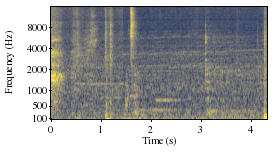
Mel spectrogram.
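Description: A few knocks and thumps, the sharpest about a second in and another half a second later, over quiet room noise: footsteps and movement as someone hurries through a house.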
